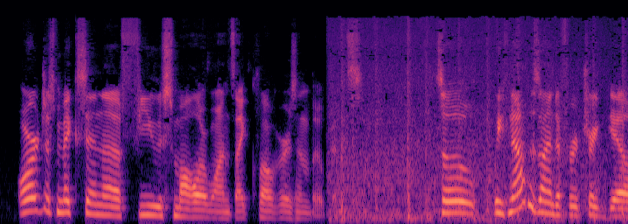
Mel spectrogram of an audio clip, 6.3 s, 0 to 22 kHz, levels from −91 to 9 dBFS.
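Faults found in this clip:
Noise suppressor artifacts, throughout. Per-frame band gain cutting steady noise only about 4 dB; residue pumps between and under speech. Room noise jumps about 22 dB near 3.5 s, then sits about 17 dB below speech.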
